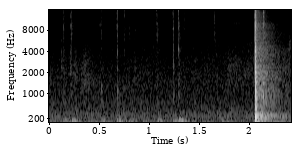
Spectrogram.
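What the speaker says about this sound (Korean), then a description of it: "그리고 엔터를 치고요" Enter key struck once on a computer keyboard during accounting data entry, a single sharp, close click standing out after a stretch of quiet, faint room noise.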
